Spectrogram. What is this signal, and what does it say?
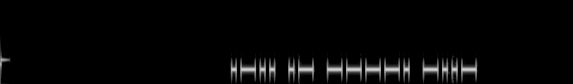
Morse code, heard as a keyed tone, about 25 wpm, 700 Hz. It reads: LA9X
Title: DXCC-100 Call Signs - 4 Characters - 25wpm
